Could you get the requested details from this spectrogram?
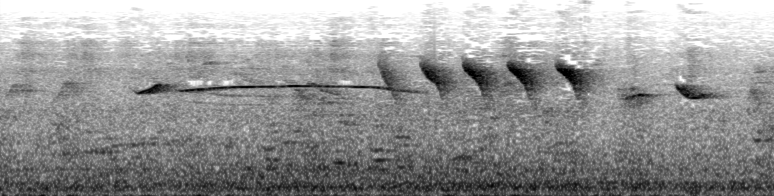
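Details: Caged white-rumped shama, a male being roused by a female lure call for fighting: one long level whistle, then five rapid sweeping notes and two short whistles, over a steady background hiss.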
